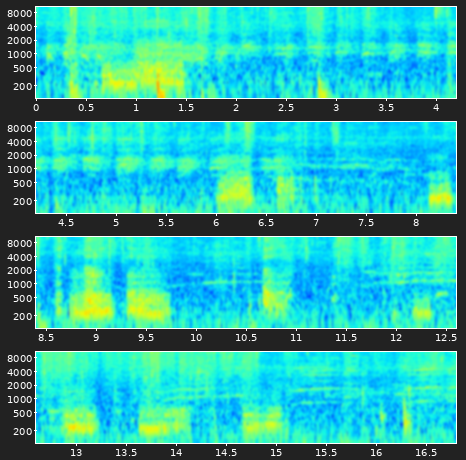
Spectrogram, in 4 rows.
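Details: Australian Cattle Dog puppies, five weeks old, at a farm kennel in October 2019: short bursts of low, rough barks and yaps come in clusters separated by quiet gaps, with handling noises and clatter around them.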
